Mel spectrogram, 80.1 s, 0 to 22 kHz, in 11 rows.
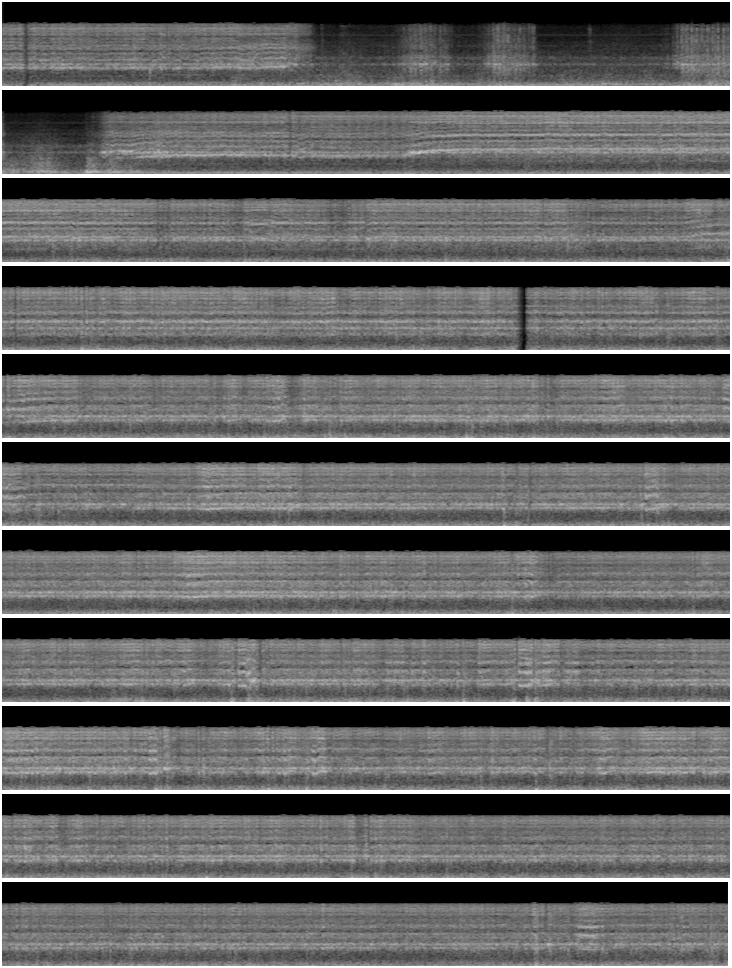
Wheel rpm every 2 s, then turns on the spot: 120, 80, 20, 10, 70, 120, 160, 160, 160, 160, 160, 200, 190, 200, 200, 230, 230, 230, 230, 230, 230, 230, 230, 230, 230, 230, 230, 230, 230, 230, 230, 230, 230, 240, 240, 230, 230, 230, 230, 230.
4-8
